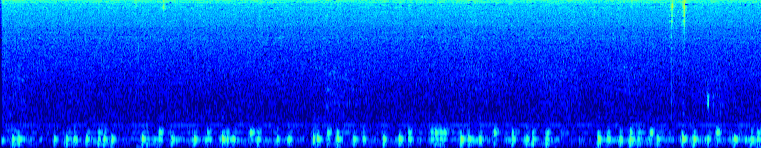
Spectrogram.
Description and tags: Gas heating
This noise doing Karma heating.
